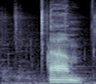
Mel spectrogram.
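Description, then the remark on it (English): A few sharp typewriter key clacks, spaced out, with a short voiced vocal sound in the middle between the strikes. “Not a mental note, just get your typewriter out. Type this out, please.”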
